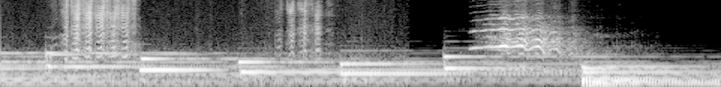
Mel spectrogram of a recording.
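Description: A goat bleating a few times in short, wavering calls over background music of slow, sustained notes.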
